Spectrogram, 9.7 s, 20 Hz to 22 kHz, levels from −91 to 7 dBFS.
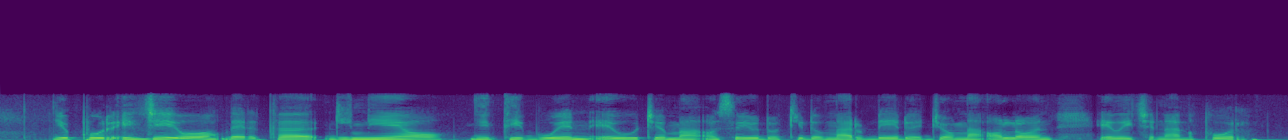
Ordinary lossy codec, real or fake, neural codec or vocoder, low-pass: none; fake; codec, 16 kHz, 1 kbps, X-Codec, HuBERT features, trained on balanced general audio; 7.2 kHz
